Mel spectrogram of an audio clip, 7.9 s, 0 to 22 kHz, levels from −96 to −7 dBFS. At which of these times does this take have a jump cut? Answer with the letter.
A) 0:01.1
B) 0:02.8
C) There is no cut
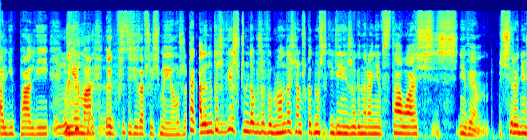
B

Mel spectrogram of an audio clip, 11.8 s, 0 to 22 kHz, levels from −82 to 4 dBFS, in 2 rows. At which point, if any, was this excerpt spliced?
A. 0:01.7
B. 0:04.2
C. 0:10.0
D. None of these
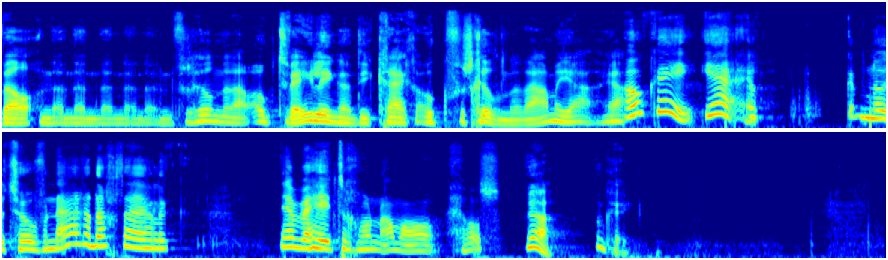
D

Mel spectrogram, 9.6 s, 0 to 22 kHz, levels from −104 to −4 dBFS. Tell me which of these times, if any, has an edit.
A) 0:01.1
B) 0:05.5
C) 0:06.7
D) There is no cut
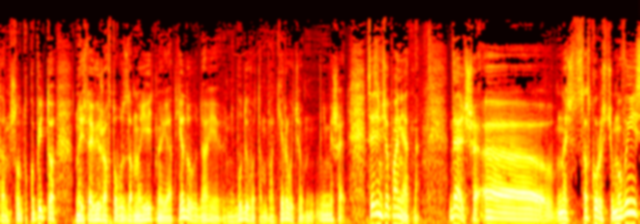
D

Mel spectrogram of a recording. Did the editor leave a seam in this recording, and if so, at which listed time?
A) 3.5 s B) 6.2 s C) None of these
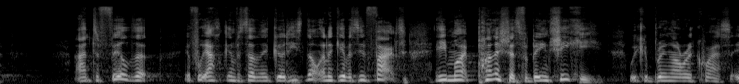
B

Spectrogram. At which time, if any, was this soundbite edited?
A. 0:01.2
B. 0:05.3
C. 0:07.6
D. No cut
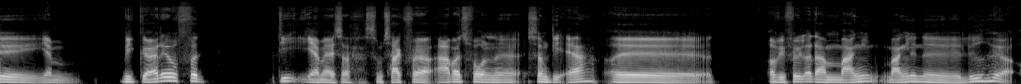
B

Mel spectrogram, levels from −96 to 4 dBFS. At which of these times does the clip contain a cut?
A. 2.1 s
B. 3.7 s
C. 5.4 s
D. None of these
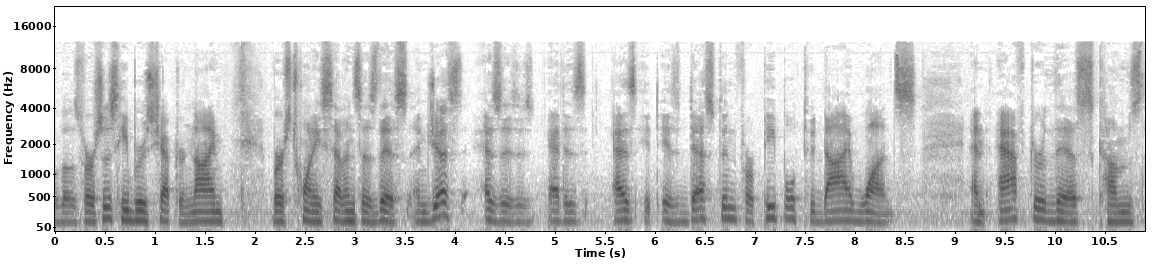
D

